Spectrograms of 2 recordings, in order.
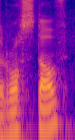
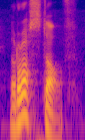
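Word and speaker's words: Ростов: say p o p-o-c-t-o-b obviously that is not how it's pronounced i think first of all it's the rostov uh p is an r and the c is an s so rostov rostov maybe that is it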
